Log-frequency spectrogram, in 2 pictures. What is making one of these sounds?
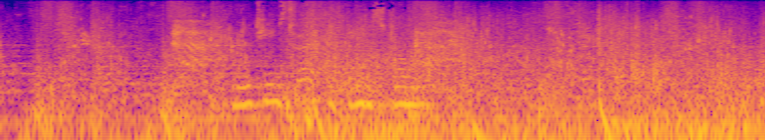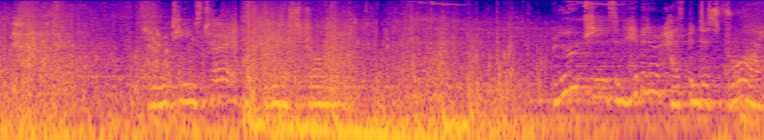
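Spell effects crackle and blast in quick bursts.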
